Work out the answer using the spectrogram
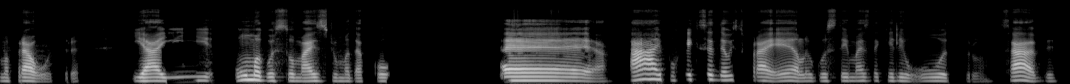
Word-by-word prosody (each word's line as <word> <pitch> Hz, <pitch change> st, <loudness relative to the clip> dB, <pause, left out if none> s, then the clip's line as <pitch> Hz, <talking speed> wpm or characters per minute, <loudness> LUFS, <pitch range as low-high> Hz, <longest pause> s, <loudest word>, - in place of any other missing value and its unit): uma 155 Hz, -1 st, -10 dB
pra 160 Hz, 0 st, +2 dB
outra. -, -, -13 dB, 0.5 s
E 165 Hz, 0 st, 0 dB
aí 170 Hz, +2 st, -1 dB, 0.2 s
uma 210 Hz, +2 st, +4 dB
gostou 170 Hz, -2 st, -6 dB
mais 155 Hz, 0 st, 0 dB
de 160 Hz, -, -18 dB
uma 155 Hz, 0 st, -11 dB
da 145 Hz, 0 st, -10 dB
cor 155 Hz, -1 st, -7 dB, 1.1 s
É. 180 Hz, -4 st, +4 dB, 0.2 s
“Ai, 235 Hz, +4 st, +5 dB
por 190 Hz, -5 st, -22 dB
que 225 Hz, -, -5 dB
que 230 Hz, -, -28 dB
você 225 Hz, -, -3 dB
deu 200 Hz, -2 st, -6 dB
isso 205 Hz, -, -16 dB
pra 180 Hz, -2 st, -1 dB
ela? 160 Hz, 0 st, -4 dB
Eu 155 Hz, -, -13 dB
gostei 165 Hz, +1 st, -11 dB
mais 170 Hz, 0 st, -11 dB
daquele 170 Hz, -1 st, -12 dB
outro”, 155 Hz, -4 st, -11 dB
sabe? 155 Hz, -5 st, 0 dB
165 Hz, 155 wpm, -20 LUFS, 160-180 Hz, 1.1 s, Ai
